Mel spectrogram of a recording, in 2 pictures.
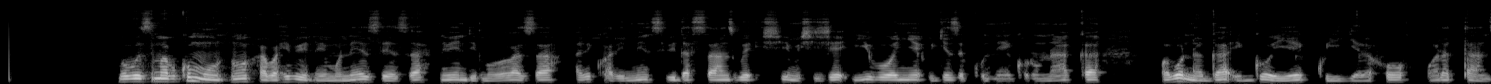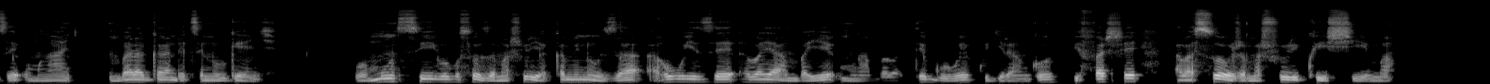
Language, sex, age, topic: Kinyarwanda, male, 25-35, education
